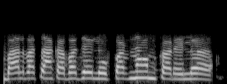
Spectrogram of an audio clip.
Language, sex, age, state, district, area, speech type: Maithili, female, 45-60, Bihar, Supaul, rural, conversation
